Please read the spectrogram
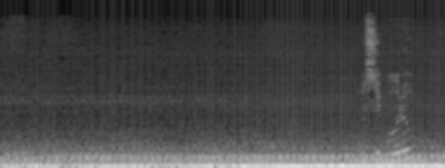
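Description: Low, steady rumble of a school van's engine and tyres on rough asphalt, heard from inside the cabin while driving, getting louder about halfway through.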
